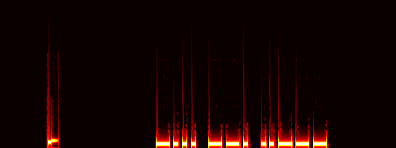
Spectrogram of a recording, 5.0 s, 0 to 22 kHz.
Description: Morse code, heard as a keyed tone, about 22 wpm, 700 Hz. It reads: BG2
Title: Callsign Prefixes for Top 100 DXCC - 22wpm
